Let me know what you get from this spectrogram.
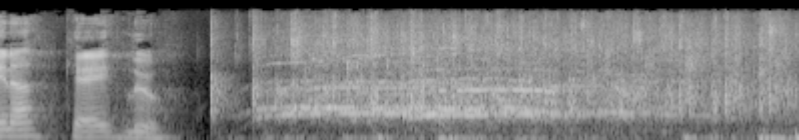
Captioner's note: cheers, applause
